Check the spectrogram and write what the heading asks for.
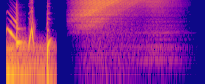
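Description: Animated end-card sound effects: a quick cluster of short pitch-gliding chirps over a low thump in the first half-second, then a high shimmering sweep lasting about a second.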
